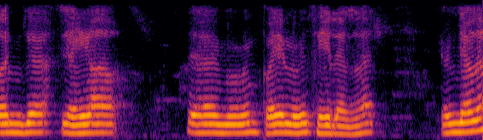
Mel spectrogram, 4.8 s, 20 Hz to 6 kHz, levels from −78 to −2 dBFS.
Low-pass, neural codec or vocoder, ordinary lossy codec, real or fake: 5.4 kHz; codec, 24 kHz, 0.9 kbps, WavTokenizer, medium music audio release; Opus, 32 kbps; fake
